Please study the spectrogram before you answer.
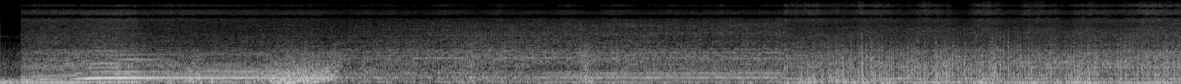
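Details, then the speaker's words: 2001 Kawasaki 1100 STX DI direct-injected two-stroke three-seat jet ski on the lake after ECU repair and new speed sensor: engine rises smoothly to a steady, even drone without stumbling or misfiring; normal running. "It's been running good, so uh we shouldn't have any issues, but we'll just see how it goes."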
